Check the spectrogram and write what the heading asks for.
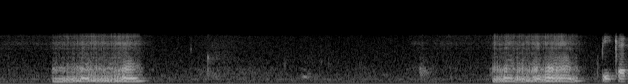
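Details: A male roommate taking an afternoon nap around 4 pm: two long, throaty snores about four seconds apart, with faint noises between them; snoring.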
